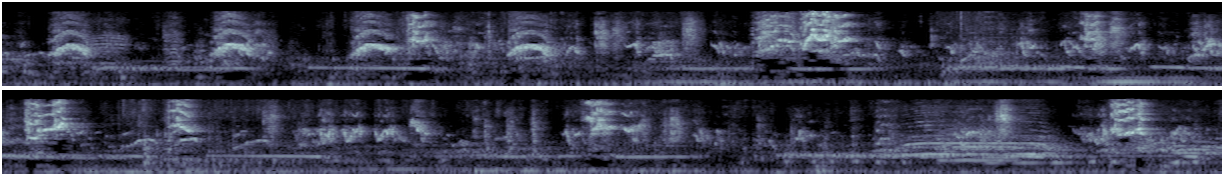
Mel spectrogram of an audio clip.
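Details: Male orange breasted black faced zebra finch kept with a female Isabel zebra finch; repeated harsh buzzy nasal notes and rapid chattering phrases, bursts every second or two, with a faint steady tone running underneath.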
